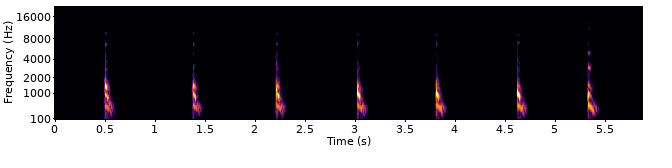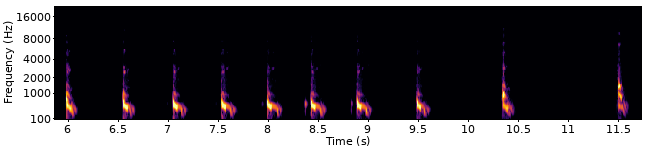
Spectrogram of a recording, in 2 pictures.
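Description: A bird calls with sharp, repeated croaking notes that come faster toward the middle.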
